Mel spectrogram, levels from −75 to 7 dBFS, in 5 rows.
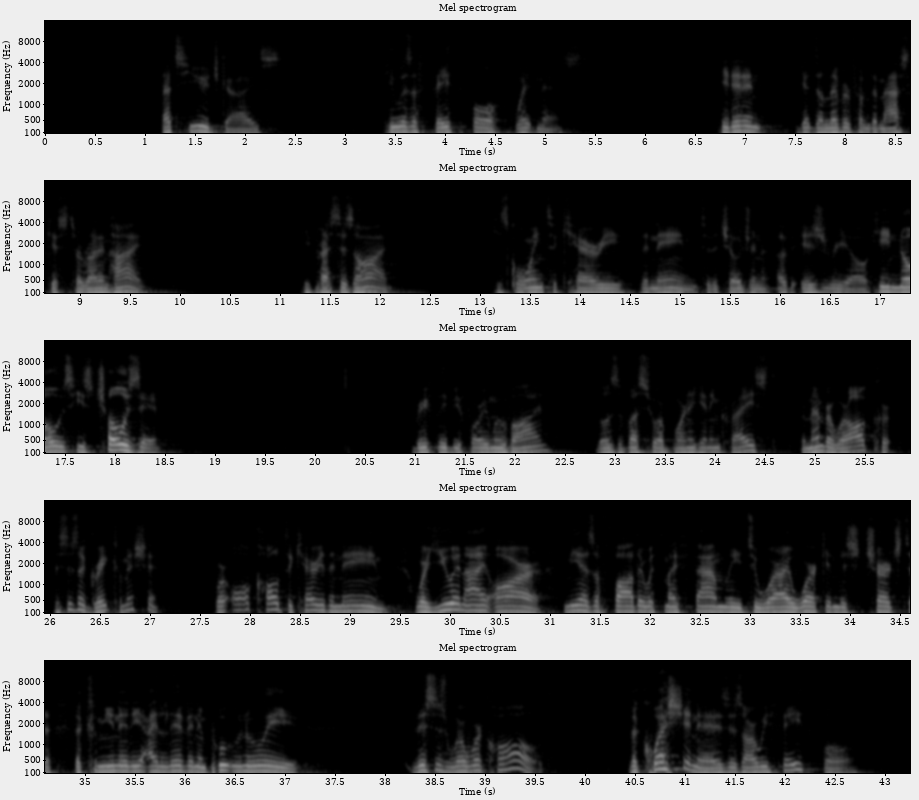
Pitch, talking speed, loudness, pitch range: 135 Hz, 145 wpm, -37 LUFS, 125-150 Hz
